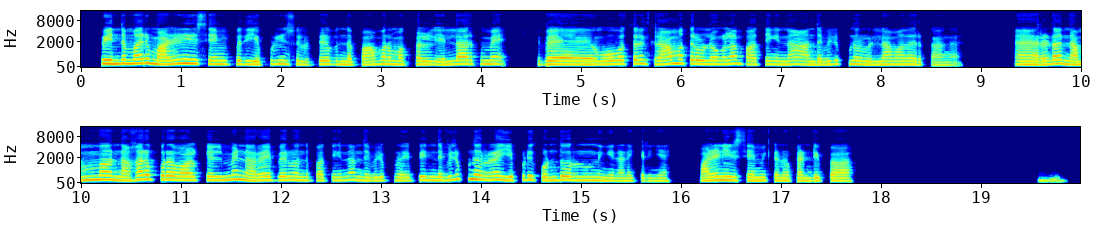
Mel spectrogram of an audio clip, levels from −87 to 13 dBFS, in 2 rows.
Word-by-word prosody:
இப்ப 250 Hz, -, +4 dB
இந்த 250 Hz, -, +5 dB
மாதிரி 275 Hz, +2 st, +5 dB
மழைநீர் 255 Hz, +4 st, +3 dB
சேமிப்பது 220 Hz, -1 st, -1 dB
எப்படின்னு 225 Hz, +4 st, -4 dB
சொல்லிட்டு 190 Hz, 0 st, -4 dB, 0.2 s
இந்த 190 Hz, -1 st, 0 dB
பாமர 200 Hz, +5 st, 0 dB
மக்கள் 200 Hz, 0 st, -2 dB, 0.2 s
எல்லாருக்குமே, 230 Hz, +3 st, 0 dB, 0.4 s
இப்ப 205 Hz, +2 st, -1 dB, 0.6 s
ஒவ்வொருத்தரும் 235 Hz, +2 st, 0 dB
கிராமத்தில 240 Hz, +3 st, +2 dB
உள்ளவங்கலாம் 225 Hz, +2 st, -1 dB
பார்த்தீங்கன்னா, 205 Hz, 0 st, -3 dB
அந்த 195 Hz, 0 st, -2 dB
விழிப்புணர்வு 225 Hz, -1 st, -2 dB
இல்லாம 205 Hz, +1 st, -2 dB
தான் 200 Hz, -1 st, -1 dB
இருக்காங்க. 170 Hz, -2 st, -8 dB, 0.7 s
அ -, -, +1 dB, 0.2 s
2ஆவது 245 Hz, +3 st, +3 dB
நம்ம 245 Hz, +6 st, +4 dB, 0.2 s
நகரப்புற 260 Hz, +4 st, +2 dB
வாழ்க்கையிலயுமே 225 Hz, +3 st, +1 dB
நிறைய 210 Hz, +3 st, +1 dB
பேர் 230 Hz, +1 st, 0 dB
வந்து 210 Hz, -2 st, -4 dB
பார்த்தீங்கன்னா, 200 Hz, +4 st, -5 dB
அந்த 210 Hz, -2 st, -3 dB
விழிப்புணர்வு 200 Hz, -1 st, -5 dB
இப்ப 225 Hz, +4 st, -2 dB
இந்த 215 Hz, -1 st, -1 dB
விழிப்புணர்வுலாம் 255 Hz, -4 st, +1 dB
எப்டி 245 Hz, +3 st, -2 dB
கொண்டு 210 Hz, +3 st, 0 dB
வரணும்ன்னு 215 Hz, -1 st, -1 dB
நீங்க 185 Hz, -2 st, -3 dB
நெனைக்கிறீங்க? 175 Hz, 0 st, -7 dB, 0.4 s
மழைநீர் 220 Hz, +1 st, +2 dB
சேமிக்கணும் 195 Hz, -2 st, -2 dB
கண்டிப்பா. 185 Hz, 0 st, -2 dB, 2.0 s
ம். 90 Hz, -1 st, -10 dB
215 Hz, 130 wpm, -22 LUFS, 195-235 Hz, 2.0 s, இந்த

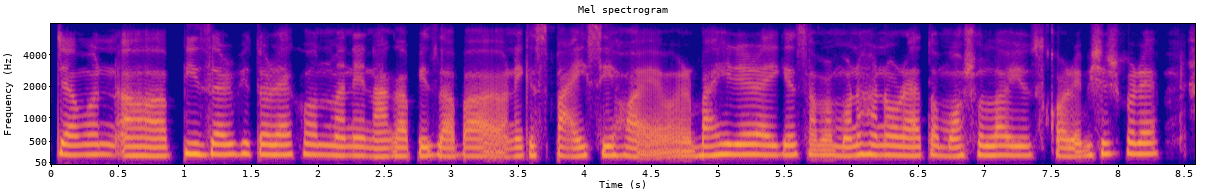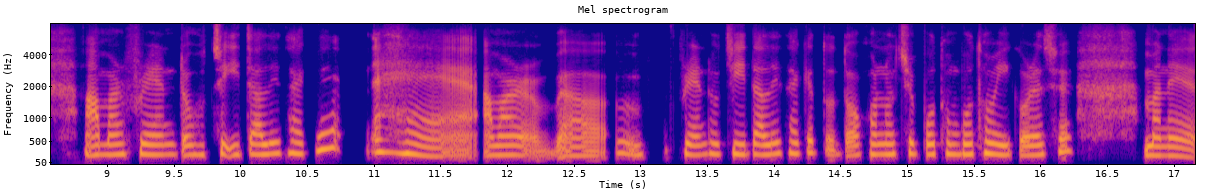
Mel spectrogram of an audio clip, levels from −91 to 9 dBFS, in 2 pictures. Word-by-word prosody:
যেমন 215 Hz, 0 st, +1 dB, 0.2 s
আ -, -, +3 dB, 0.4 s
পিজ্জার 220 Hz, -2 st, +3 dB
ভিতরে 215 Hz, -2 st, +2 dB
এখন 215 Hz, -1 st, -2 dB
মানে 190 Hz, 0 st, 0 dB
নাগা 175 Hz, +1 st, +1 dB
পিজ্জা 185 Hz, 0 st, +1 dB
বা 185 Hz, 0 st, +1 dB, 0.2 s
অনেকে 185 Hz, +3 st, -1 dB
স্পাইসি 195 Hz, +1 st, 0 dB
হয়। 180 Hz, -2 st, 0 dB
অ -, -, -2 dB, 0.3 s
বাহিরের 215 Hz, +2 st, +3 dB
আই 205 Hz, -, +2 dB
গেস 210 Hz, +1 st, +1 dB
আমার 105 Hz, 0 st, -1 dB
মনে 190 Hz, +2 st, +2 dB
হয় 215 Hz, -1 st, +2 dB
না -, -, +2 dB
ওরা 195 Hz, -1 st, +2 dB
এত -, -, -7 dB
মশলা 200 Hz, +2 st, +1 dB, 0.2 s
use 195 Hz, -, -8 dB
করে। 180 Hz, -1 st, +1 dB
বিশেষ 225 Hz, +3 st, -1 dB
করে 225 Hz, -1 st, +3 dB, 0.7 s
আমার 210 Hz, +1 st, +1 dB
ফ্রেন্ড 215 Hz, -1 st, +1 dB, 0.2 s
হচ্ছে 210 Hz, -, -3 dB
ইতালি 220 Hz, +1 st, +1 dB
থাকে। 245 Hz, +6 st, 0 dB, 0.6 s
হ্যাঁ, 210 Hz, -6 st, +1 dB, 0.2 s
আমার 205 Hz, +1 st, +2 dB, 0.3 s
বা -, -, +1 dB, 0.4 s
অ -, -, -1 dB, 0.4 s
ফ্রেন্ড 215 Hz, -2 st, 0 dB
হচ্ছে 225 Hz, +1 st, -3 dB
ইতালি 215 Hz, 0 st, +2 dB
থাকে 235 Hz, +2 st, 0 dB
তো -, -, -3 dB
তখন 215 Hz, +1 st, 0 dB
হচ্ছে 225 Hz, +1 st, -1 dB
১ম 220 Hz, +1 st, +1 dB
১ম 225 Hz, +2 st, +3 dB
ই -, -, -4 dB
করেছে। 210 Hz, +7 st, +1 dB, 0.7 s
মানে 190 Hz, -1 st, +2 dB
210 Hz, 170 wpm, -18 LUFS, 195-220 Hz, 0.7 s, আ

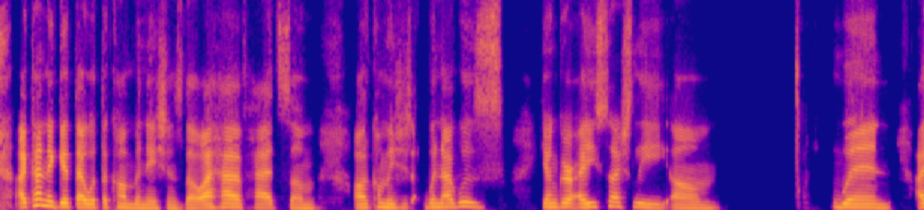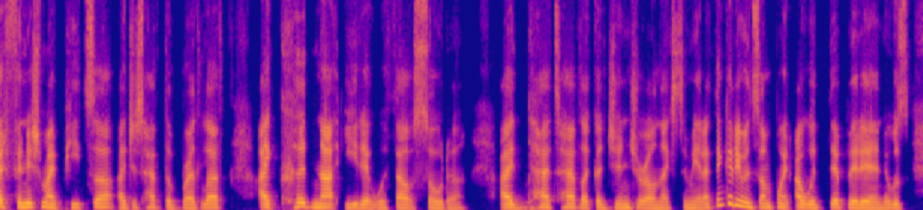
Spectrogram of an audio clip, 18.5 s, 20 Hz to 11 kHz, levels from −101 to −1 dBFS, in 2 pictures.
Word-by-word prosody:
I -, -, +8 dB
kinda 295 Hz, -4 st, +7 dB
get 215 Hz, -1 st, +5 dB
that 195 Hz, -2 st, +7 dB
with 190 Hz, -1 st, 0 dB
the 195 Hz, -, -1 dB
combinations 175 Hz, -3 st, -2 dB
though. 170 Hz, 0 st, +1 dB
I 190 Hz, +1 st, +8 dB
have 200 Hz, 0 st, +4 dB
had 180 Hz, -1 st, 0 dB
some 175 Hz, -1 st, -5 dB, 0.4 s
odd 190 Hz, +1 st, +2 dB
combinations. 190 Hz, -2 st, -2 dB
When 200 Hz, 0 st, 0 dB
I 205 Hz, 0 st, +4 dB
was 220 Hz, -3 st, -2 dB, 0.4 s
younger, 205 Hz, 0 st, +3 dB
I 195 Hz, -, +2 dB
used 220 Hz, +3 st, +2 dB
to 250 Hz, -, 0 dB
actually, 205 Hz, -6 st, -2 dB
um 170 Hz, -2 st, -3 dB, 1.1 s
when 195 Hz, -2 st, +2 dB, 0.3 s
I'd 205 Hz, 0 st, +4 dB
finished 210 Hz, 0 st, +1 dB
my 195 Hz, -3 st, +3 dB
pizza, 200 Hz, +2 st, -3 dB
I 180 Hz, -, -2 dB
just 180 Hz, -1 st, -6 dB
had 195 Hz, -2 st, -6 dB
the 180 Hz, -, -3 dB
bread 170 Hz, +2 st, -3 dB
left, 190 Hz, 0 st, -1 dB, 0.3 s
I 195 Hz, -, +4 dB
could 205 Hz, +2 st, -2 dB
not 190 Hz, -1 st, +3 dB
eat 185 Hz, 0 st, -3 dB
it 175 Hz, -2 st, -1 dB
without 170 Hz, +1 st, -3 dB
soda. 170 Hz, -2 st, -6 dB, 0.4 s
I 185 Hz, 0 st, +4 dB
d 170 Hz, 0 st, -13 dB
had 195 Hz, 0 st, -1 dB
to -, -, -9 dB
have, 195 Hz, -1 st, 0 dB
like, 185 Hz, -1 st, -3 dB
a 180 Hz, -, -1 dB
ginger 180 Hz, +2 st, -4 dB
ale 170 Hz, 0 st, 0 dB
next 170 Hz, 0 st, -5 dB
to 180 Hz, -, -8 dB
me, 175 Hz, 0 st, -4 dB
and 170 Hz, -, -3 dB
I -, -, 0 dB
think 305 Hz, -, -5 dB
it 380 Hz, -, +2 dB
even 245 Hz, -7 st, +3 dB
some 195 Hz, 0 st, -2 dB
point 200 Hz, -1 st, -3 dB
I 195 Hz, -, +3 dB
would 175 Hz, -4 st, -1 dB
dip 185 Hz, 0 st, -2 dB
it 175 Hz, -1 st, +2 dB
in. 160 Hz, -2 st, +1 dB
It 165 Hz, -, -4 dB
was 180 Hz, -1 st, -4 dB
190 Hz, 220 wpm, -24 LUFS, 175-200 Hz, 1.1 s, I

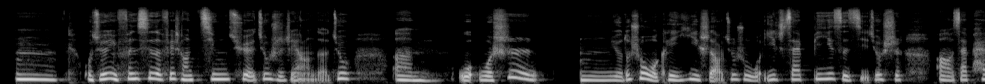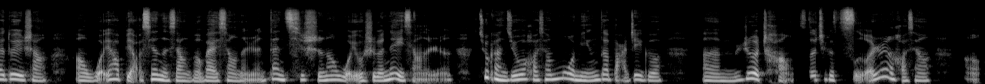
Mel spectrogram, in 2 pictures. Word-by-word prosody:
嗯， 230 Hz, -2 st, +6 dB, 0.3 s
我 215 Hz, -, +1 dB
觉 230 Hz, -, +3 dB
得 245 Hz, -, +6 dB
你 245 Hz, -, +5 dB
分 255 Hz, +3 st, +2 dB
析 265 Hz, +2 st, +5 dB
得 245 Hz, -, +5 dB
非 255 Hz, +3 st, 0 dB
常 215 Hz, -4 st, +2 dB
精 240 Hz, +3 st, +4 dB
确， 225 Hz, -5 st, +1 dB
就 250 Hz, -, -1 dB
是 210 Hz, -5 st, -2 dB
这 190 Hz, -, -4 dB
样 235 Hz, -2 st, -5 dB
的。 -, -, -8 dB
就 265 Hz, 0 st, 0 dB, 0.4 s
嗯， 185 Hz, -4 st, 0 dB
我 185 Hz, -, +2 dB
我 195 Hz, -1 st, +3 dB
是， 240 Hz, -, 0 dB, 0.3 s
嗯， 190 Hz, -1 st, 0 dB
有 185 Hz, -2 st, -2 dB
的 220 Hz, -, -1 dB
时 275 Hz, -, -3 dB
候 255 Hz, -, +6 dB
我 180 Hz, -, +3 dB
可 205 Hz, +4 st, 0 dB
以 195 Hz, -, +2 dB
意 220 Hz, +2 st, 0 dB
识 -, -, -1 dB
到， -, -, -2 dB
就 230 Hz, -, -5 dB
是 220 Hz, -1 st, -4 dB
我 175 Hz, -3 st, -2 dB
一 215 Hz, +2 st, -2 dB
直 220 Hz, -, -4 dB
在 220 Hz, 0 st, +3 dB
逼 245 Hz, +4 st, -1 dB
自 215 Hz, -5 st, +1 dB
己。 195 Hz, -, -3 dB
就 225 Hz, -, -3 dB
是， 210 Hz, -1 st, -4 dB, 0.3 s
呃， 200 Hz, -2 st, -2 dB
在 205 Hz, +1 st, +1 dB
派 225 Hz, +2 st, -3 dB
对 230 Hz, -2 st, +3 dB
上， 185 Hz, -3 st, -4 dB, 0.3 s
啊， 185 Hz, -, -2 dB
我 165 Hz, 0 st, -1 dB
要 235 Hz, +1 st, +1 dB
表 -, -, -3 dB
现 230 Hz, +4 st, +6 dB
得 200 Hz, -, +3 dB
像 175 Hz, -3 st, -1 dB
个 -, -, -4 dB
外 170 Hz, -2 st, 0 dB
向 170 Hz, -1 st, -1 dB
的 -, -, -5 dB
人， 220 Hz, -3 st, -5 dB
但 245 Hz, -3 st, 0 dB
其 210 Hz, 0 st, +2 dB
实 185 Hz, -3 st, -2 dB
呢， 205 Hz, +2 st, +1 dB
我 205 Hz, -, 0 dB
又 -, -, -1 dB
是 180 Hz, +1 st, -2 dB
个 175 Hz, -, +1 dB
内 225 Hz, +1 st, +3 dB
向 210 Hz, +6 st, -1 dB
的 230 Hz, -, -9 dB
人。 230 Hz, -1 st, -12 dB, 0.2 s
就 325 Hz, -, +1 dB
感 230 Hz, -9 st, +4 dB
觉 200 Hz, +2 st, +2 dB
我 235 Hz, -, +3 dB
好 215 Hz, -4 st, -2 dB
像 225 Hz, +2 st, 0 dB
莫 255 Hz, 0 st, +1 dB
名 190 Hz, 0 st, +1 dB
的 230 Hz, +2 st, 0 dB
把 185 Hz, -, -8 dB
这 215 Hz, +6 st, -2 dB
个， 180 Hz, -2 st, -5 dB, 0.4 s
呃， 175 Hz, -3 st, -3 dB, 0.2 s
热 265 Hz, -2 st, +4 dB
场 -, -, -8 dB
子 -, -, -17 dB
的 200 Hz, -, -4 dB
这 205 Hz, +2 st, -7 dB
个 205 Hz, -, 0 dB
责 200 Hz, +1 st, +1 dB
任 260 Hz, +4 st, 0 dB
好 170 Hz, -7 st, -5 dB
像， 175 Hz, 0 st, -5 dB, 0.3 s
呃， -, -, -19 dB
210 Hz, 295 characters per minute, -22 LUFS, 190-235 Hz, 0.4 s, 嗯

